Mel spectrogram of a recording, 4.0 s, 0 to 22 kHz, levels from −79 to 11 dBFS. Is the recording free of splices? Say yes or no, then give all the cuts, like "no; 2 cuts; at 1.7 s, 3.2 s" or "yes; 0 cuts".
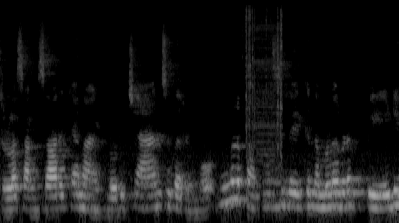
no; 1 cut; at 2.7 s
